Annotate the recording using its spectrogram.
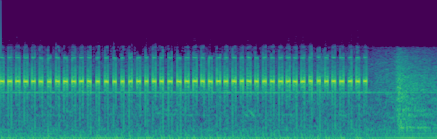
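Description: An alarm or buzzer tone: a single high beep pulsing rapidly and evenly, about a dozen pulses a second. It cuts off suddenly near the end.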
